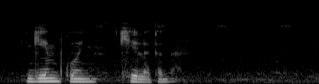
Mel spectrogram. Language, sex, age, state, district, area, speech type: Santali, male, 18-30, West Bengal, Bankura, rural, spontaneous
